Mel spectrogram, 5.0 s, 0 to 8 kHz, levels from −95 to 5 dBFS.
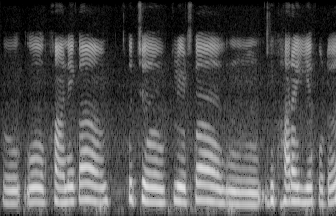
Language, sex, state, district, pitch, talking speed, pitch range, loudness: Hindi, female, Odisha, Nuapada, 200 Hz, 155 wpm, 190-215 Hz, -15 LUFS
